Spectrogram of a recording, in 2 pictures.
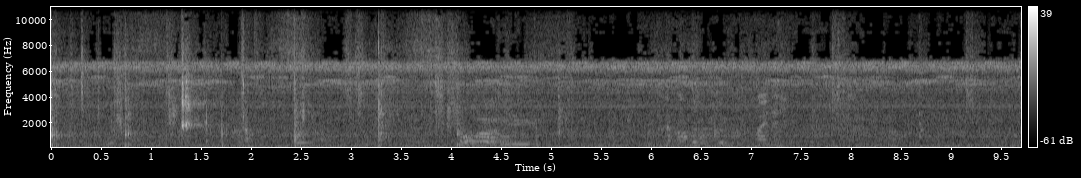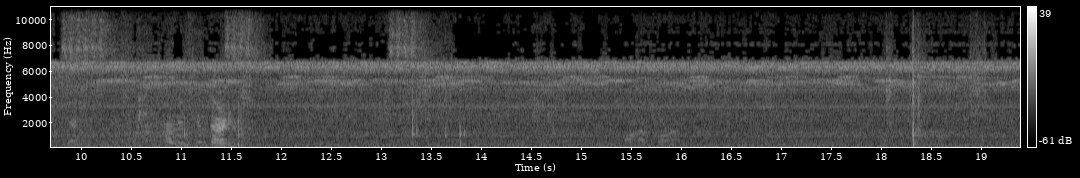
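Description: Tennis balls pop off rackets in sharp knocks.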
